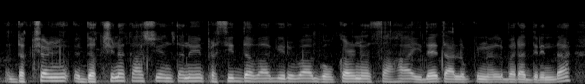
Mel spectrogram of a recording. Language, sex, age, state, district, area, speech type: Kannada, male, 18-30, Karnataka, Uttara Kannada, rural, spontaneous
